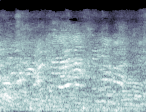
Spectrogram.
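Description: Children's voices shouting and calling out during a youth football match, several high voices overlapping without a break.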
